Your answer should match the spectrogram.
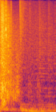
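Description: A single loud rifle shot from a gun fitted with a Dead Air muzzle brake, a sharp crack at the very start followed by a short fading outdoor echo.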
